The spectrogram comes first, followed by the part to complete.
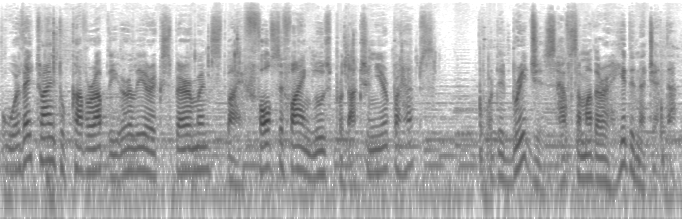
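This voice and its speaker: A man's voice: medium pitch, animated, normal speed, lightly acted. An actor playing a thoughtful, inquisitive companion in a video game investigation, musing as he speaks. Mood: pondering. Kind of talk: video game cutscene acting. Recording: game dialogue over clear music.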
